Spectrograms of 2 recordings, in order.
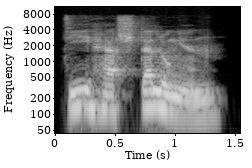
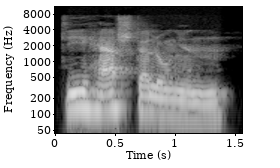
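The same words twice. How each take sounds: The two takes are said the same way.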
